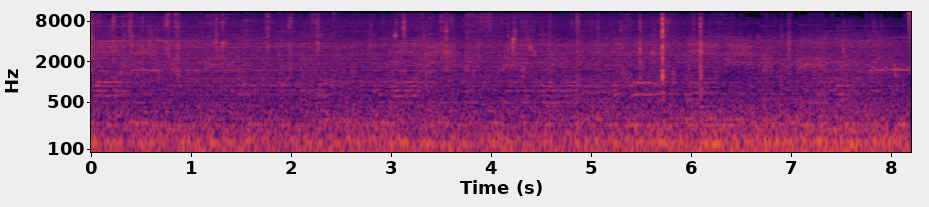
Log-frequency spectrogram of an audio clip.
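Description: Tyres rumble over a rough road surface.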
